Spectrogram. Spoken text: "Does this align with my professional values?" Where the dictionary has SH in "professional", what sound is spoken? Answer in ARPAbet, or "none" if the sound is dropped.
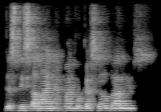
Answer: S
